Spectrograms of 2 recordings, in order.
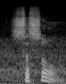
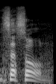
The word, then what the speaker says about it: Sasson: I will correct you, sir. Repeat after me. Sasson. Sasson. Yes. It's fun to say. Sasson. Excuse me. Sasson's too easy. It's like Sasser. Boring.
